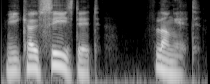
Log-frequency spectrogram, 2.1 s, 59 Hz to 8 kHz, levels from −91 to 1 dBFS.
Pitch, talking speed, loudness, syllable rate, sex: 130 Hz, 145 wpm, -19 LUFS, 4.7 syllables/s, male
